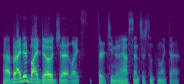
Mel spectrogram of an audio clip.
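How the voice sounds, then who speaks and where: A man's voice: on the low side, fast, gravelly, a bit bright, dry recording, studio quality. A man hosting a crypto trading livestream, casually walking through charts in a rambling, self-correcting way. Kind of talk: casual screen-share walkthrough.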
